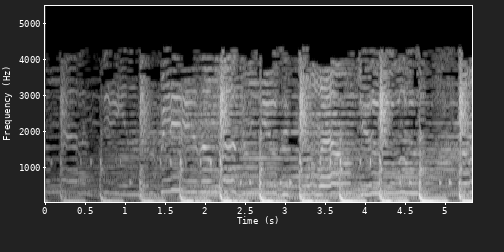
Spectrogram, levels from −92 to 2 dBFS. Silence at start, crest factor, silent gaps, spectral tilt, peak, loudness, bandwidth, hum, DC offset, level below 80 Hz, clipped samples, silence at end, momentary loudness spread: 0.2 s; 14 dB; none; -9.5 dB/octave; -2 dBFS; -16 LUFS; 4.5 kHz; none; under 0.1%; -16 dBFS; under 0.1%; 0 s; 17 LU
